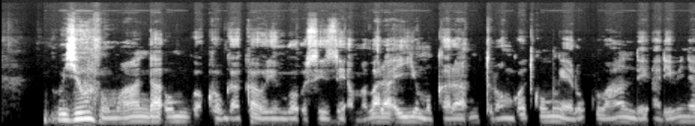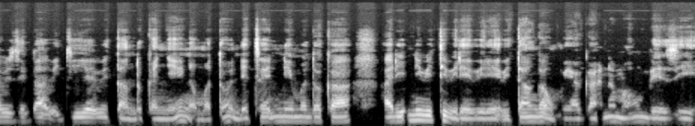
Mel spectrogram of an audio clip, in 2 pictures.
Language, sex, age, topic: Kinyarwanda, female, 18-24, finance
